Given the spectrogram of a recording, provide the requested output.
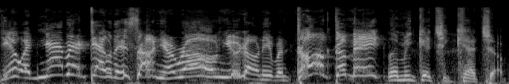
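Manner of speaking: high, mocking scolding mom voice; imitating his nagging mother. Comedian imitating his mother nagging his father, mock scolding. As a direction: mimic a shrill-pitched nag, then drop. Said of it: "at the same time going".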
